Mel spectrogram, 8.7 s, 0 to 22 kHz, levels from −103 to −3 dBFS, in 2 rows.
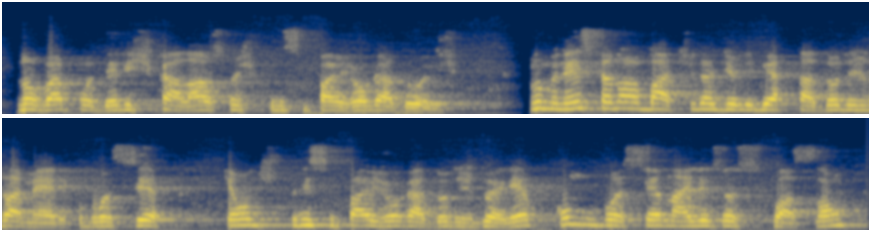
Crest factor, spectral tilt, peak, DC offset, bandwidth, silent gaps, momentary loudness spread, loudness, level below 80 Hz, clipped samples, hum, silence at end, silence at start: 12 dB; -7.5 dB/octave; -6 dBFS; under 0.1%; 8 kHz; none; 4 LU; -20 LUFS; -58 dBFS; under 0.1%; none; 0 s; 0.1 s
